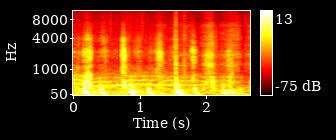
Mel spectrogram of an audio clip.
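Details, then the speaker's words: Heartbeat recording in a podcast segment on the golden record's sounds of Earth: regular low paired thumps, roughly 80 a minute, with faint background sounds; a normal heart rhythm. "El canto de las ballenas, la risa, el latido del corazón y el ritmo de unos pasos."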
